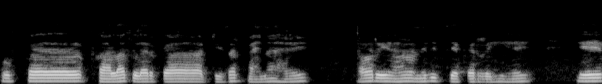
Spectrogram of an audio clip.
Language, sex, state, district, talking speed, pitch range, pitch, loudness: Hindi, male, Chhattisgarh, Balrampur, 150 wpm, 130-150 Hz, 140 Hz, -18 LUFS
